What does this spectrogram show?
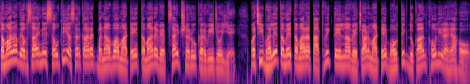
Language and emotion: Gujarati, neutral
